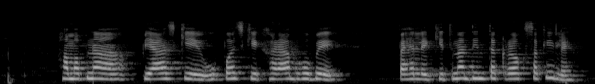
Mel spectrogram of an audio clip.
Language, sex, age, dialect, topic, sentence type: Magahi, female, 36-40, Western, agriculture, question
